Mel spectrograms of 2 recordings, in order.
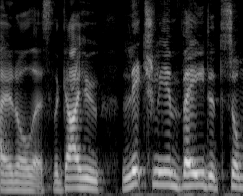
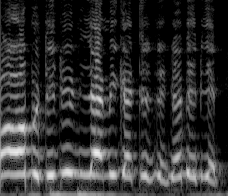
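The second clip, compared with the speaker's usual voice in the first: high, whiny mocking voice; whiny motorist; 12 semitones higher, 6 dB louder than usual. Mocking drivers angry at Just Stop Oil, high and whiny. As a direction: squeak it out like a petty complainer. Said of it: "They go".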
